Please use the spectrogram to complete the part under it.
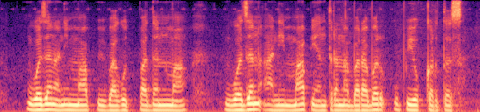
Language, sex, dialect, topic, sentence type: Marathi, male, Northern Konkan, agriculture, statement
